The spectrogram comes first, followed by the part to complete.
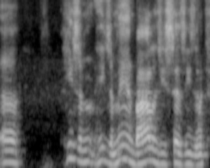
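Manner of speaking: soft, polite, gently objecting tone.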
